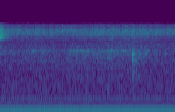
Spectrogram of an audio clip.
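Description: Steady hiss with a faint low hum: the background noise of a homemade voice recording.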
